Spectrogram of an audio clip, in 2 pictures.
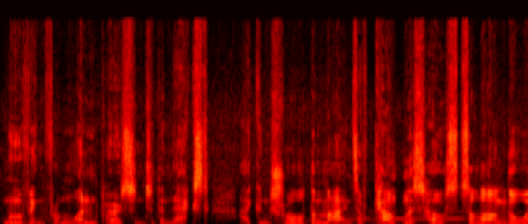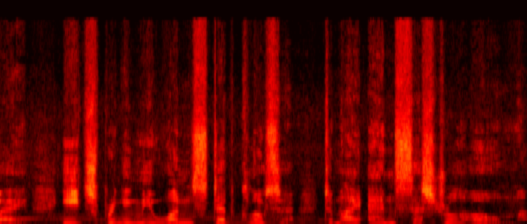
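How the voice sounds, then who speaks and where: An actor voicing a ruthless spirit that possesses men's bodies, speaking in grandiose, contemptuous declarations for a video game. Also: male voice, lowish voice, animated, a little slow, gravelly, a bit bright, exaggerated voice. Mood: cold, grandiose. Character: ruthless male spirit possessing hosts, proud swordsman.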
